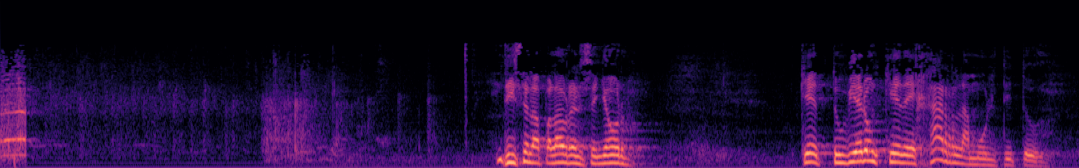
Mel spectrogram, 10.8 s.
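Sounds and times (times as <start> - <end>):
audience applause: 0.0 - 4.4
speech: 5.0 - 6.4, 8.0 - 10.7.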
